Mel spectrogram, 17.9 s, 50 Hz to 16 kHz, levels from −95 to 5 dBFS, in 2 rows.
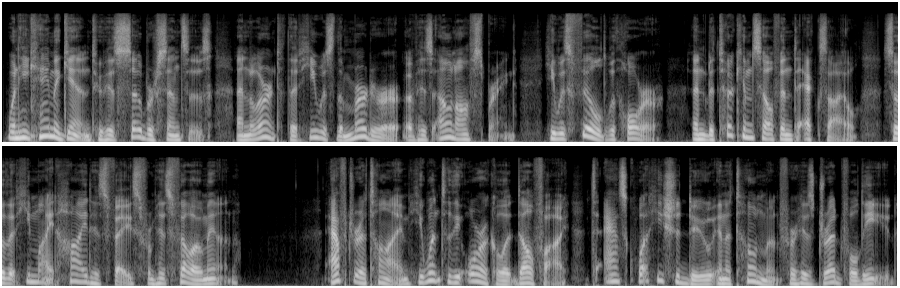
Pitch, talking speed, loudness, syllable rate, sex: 135 Hz, 210 wpm, -22 LUFS, 5.5 syllables/s, male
